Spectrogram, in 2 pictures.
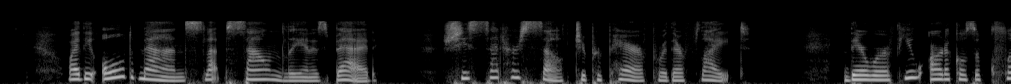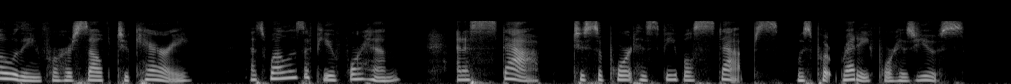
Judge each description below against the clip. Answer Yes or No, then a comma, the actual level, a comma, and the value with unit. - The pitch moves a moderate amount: Yes, average, 4.6 semitones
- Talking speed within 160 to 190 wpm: No, average, 145 wpm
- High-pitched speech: Yes, high, 210 Hz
